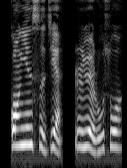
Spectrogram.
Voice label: "jin", Chinese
